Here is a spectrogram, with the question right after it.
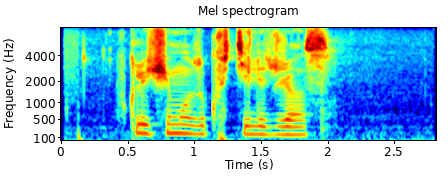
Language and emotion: Russian, neutral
